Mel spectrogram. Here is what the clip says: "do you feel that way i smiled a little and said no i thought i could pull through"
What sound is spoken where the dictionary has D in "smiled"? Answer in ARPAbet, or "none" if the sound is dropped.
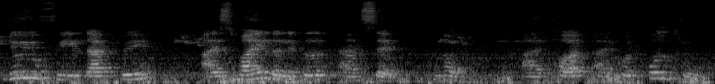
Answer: D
